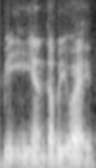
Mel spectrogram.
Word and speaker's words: Benoit: Benoit, the second part of the name. First of all, it is pronounced like Benwa. Benoit.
